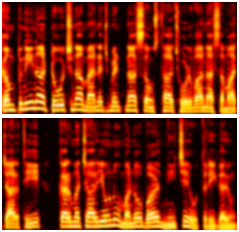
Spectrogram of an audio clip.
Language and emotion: Gujarati, sad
